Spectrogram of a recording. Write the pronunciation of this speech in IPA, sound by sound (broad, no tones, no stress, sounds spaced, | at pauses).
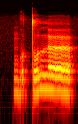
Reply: ŋ ɡ o tː o lː œː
